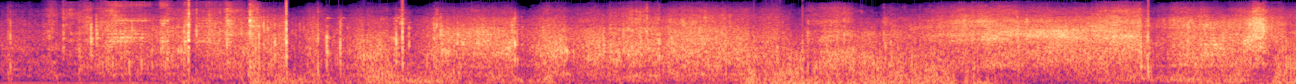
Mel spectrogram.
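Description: Ice-skate blades scraping and gliding on rink ice, with wind rushing over the microphone as the player skates. A few sharp clicks of stick or puck on the ice, one near the end.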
